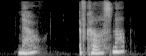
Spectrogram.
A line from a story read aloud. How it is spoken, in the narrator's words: whispered back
